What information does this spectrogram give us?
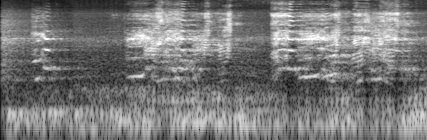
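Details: Ducks quacking in harsh, nasal bursts, with a quieter call near the start and then two louder, longer stretches of overlapping quacks. A steady low rumble runs underneath.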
